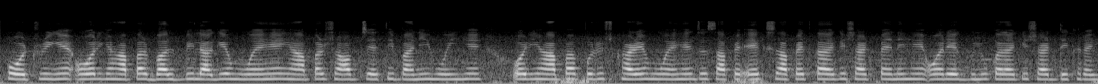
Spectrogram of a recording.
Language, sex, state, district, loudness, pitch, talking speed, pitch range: Hindi, female, Uttarakhand, Tehri Garhwal, -17 LUFS, 245 Hz, 230 wpm, 235-250 Hz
